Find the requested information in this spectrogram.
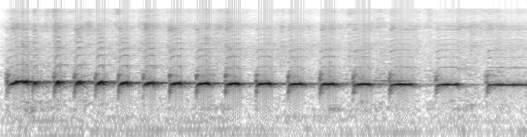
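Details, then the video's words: Zebra dove of the Bangkok type singing a lure song meant to prompt other birds to sing: rapid staccato coos, about three per second, slowing slightly and ending in longer drawn notes. "pancingan perkutut Bangkok"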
